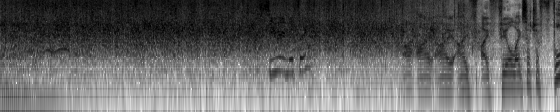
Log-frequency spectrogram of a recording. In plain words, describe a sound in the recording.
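A studio audience laughs and claps loudly.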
